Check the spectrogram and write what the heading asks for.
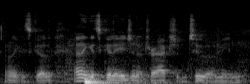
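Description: A man in a casual podcast chat as a real estate agent, talking in quick bursts full of fillers. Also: low-pitched, dark tone, a little hiss or hum.

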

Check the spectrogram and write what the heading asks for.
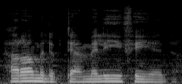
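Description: A grieving middle-aged son murmurs to his dying mother, as a male reader puts him on. His voice is soft, choked and pleading, mellow in tone. Faint music sits underneath. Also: mid-range voice, fairly even intonation, quick pace, natural voice. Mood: tender pleading.

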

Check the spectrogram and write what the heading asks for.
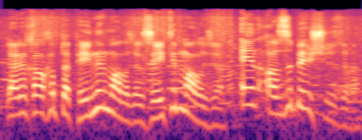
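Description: A man's voice: high-pitched, sing-song, fast, a crowd in the background. A man selling at an outdoor market, complaining insistently in a street interview. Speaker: market vendor. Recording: music and street market noise behind.

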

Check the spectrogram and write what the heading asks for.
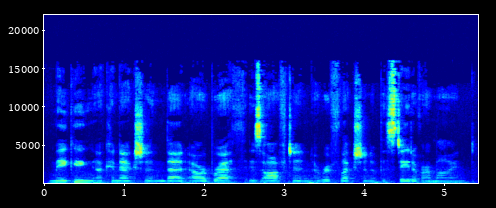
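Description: A woman guiding a breathing meditation in a soft, soothing, unhurried way. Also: on the low side, little pitch movement, noisy background. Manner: slow, soft, soothing instruction. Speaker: meditation guide. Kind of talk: guided meditation.

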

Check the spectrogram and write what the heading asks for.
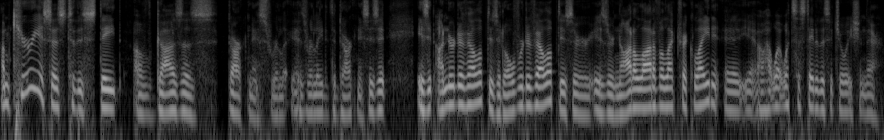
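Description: A male podcast host who talks in a loose, rambling way and often trips over his words mid-sentence. His medium-pitched voice sounds dry and close. He keeps the chat casual. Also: lively intonation, normal speed, dry recording. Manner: loose and rambling, with frequent restarts and stumbles.

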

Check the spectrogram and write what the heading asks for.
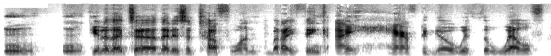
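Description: A man co-hosting a casual podcast chat, joking in a dry, mock-smooth way. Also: on the low side, normal speed, fairly bright tone, dry recording. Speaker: podcast co-host.

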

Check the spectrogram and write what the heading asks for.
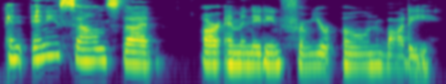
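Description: A woman guiding a sleep meditation in a calm, soothing, slow manner. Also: fairly low pitch. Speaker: meditation guide.

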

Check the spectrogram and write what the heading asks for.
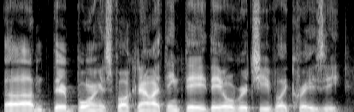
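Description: A man's voice: low-pitched, flat delivery, brisk, smooth. A man co-hosting a casual sports podcast, blunt, profane and argumentative, chewing gum as he talks. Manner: chewing gum while talking. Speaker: podcast co-host.

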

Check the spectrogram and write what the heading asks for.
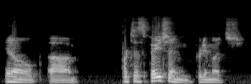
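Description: A man's voice: fairly low pitch, normal speed, dry recording, poor audio. A man talking casually about a game on a podcast, rambling with many restarts and acting out quotes. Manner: rambling, restarts often, acts out quotes animatedly. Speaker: podcast guest. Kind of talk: casual gaming discussion.

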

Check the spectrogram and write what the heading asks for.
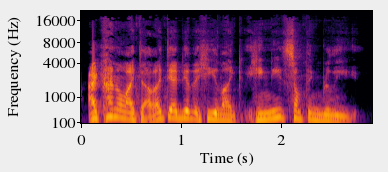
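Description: A man with a somewhat high voice talks through a TV episode in casual podcast chat. He rambles, circling back with fillers and restarts as he recaps. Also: lively intonation, rapid-fire. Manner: chatty, lots of filler words and restarts.

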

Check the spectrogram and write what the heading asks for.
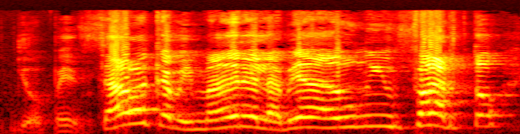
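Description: A young woman hosting a podcast, telling a story in casual chat with a dramatic, animated delivery, acting out what others said and swearing, then censoring herself. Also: high-pitched, fast. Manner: animated, dramatic, acts out quoted voices. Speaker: podcast host.

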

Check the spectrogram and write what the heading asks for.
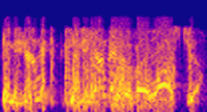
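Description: Fast-talking man on a crackly phone line. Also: fairly high pitch. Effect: crackly phone line full of static. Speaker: guest on a call-in show. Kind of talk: casual chat.

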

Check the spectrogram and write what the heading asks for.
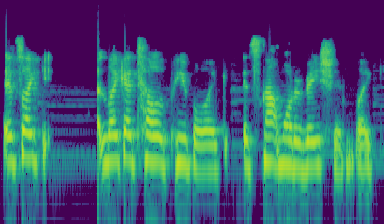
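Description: A woman's voice: mid-range voice, normal speed, dull audio, soft background music. A young woman from Palestine, a guest on a podcast, talking casually about her fitness coaching, with plenty of "like" and "yeah" fillers. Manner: relaxed, lots of "like" and "yeah". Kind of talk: casual interview chat.

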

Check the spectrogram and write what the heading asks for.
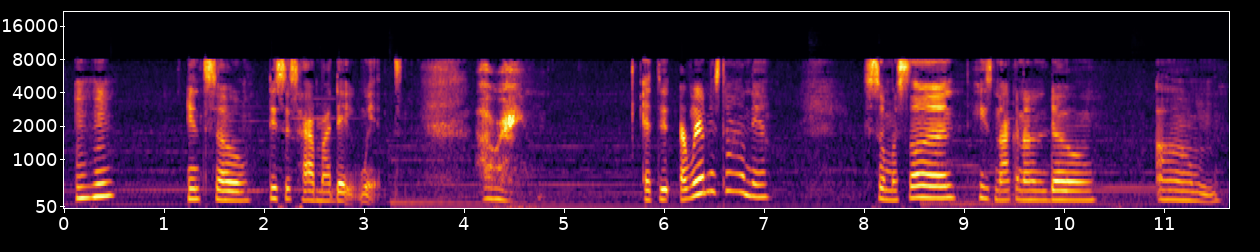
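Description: A middle-aged woman vlogging to her viewers in a casual, storytelling way, excitable and given to dramatic repetition. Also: fairly low pitch.

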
